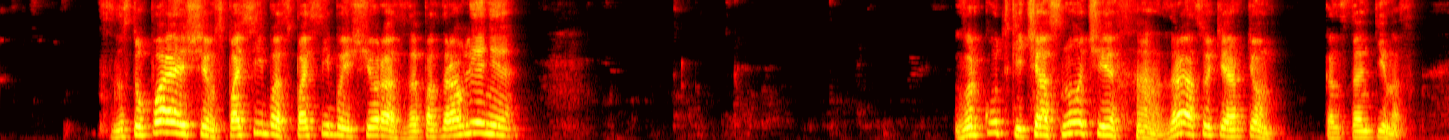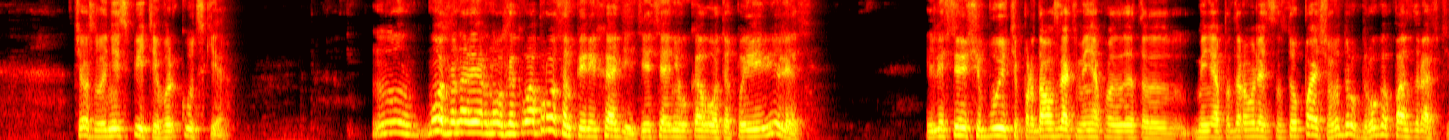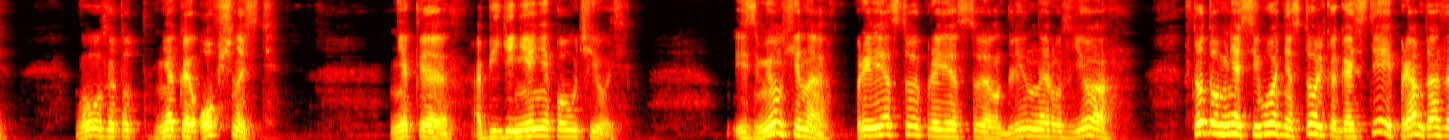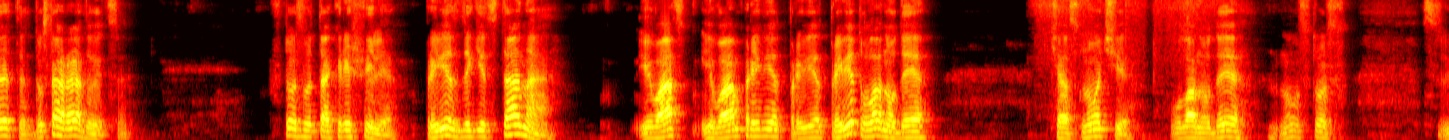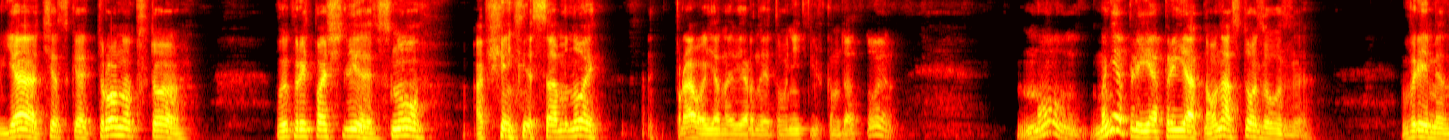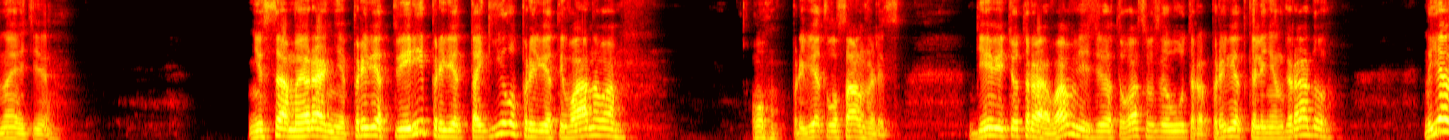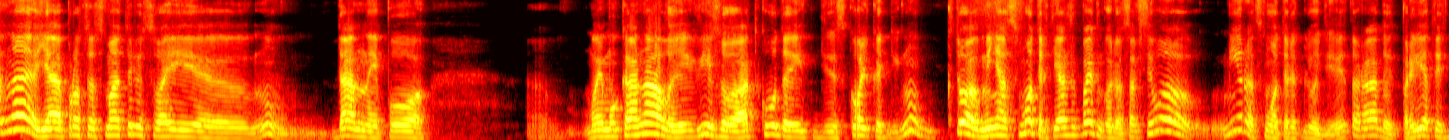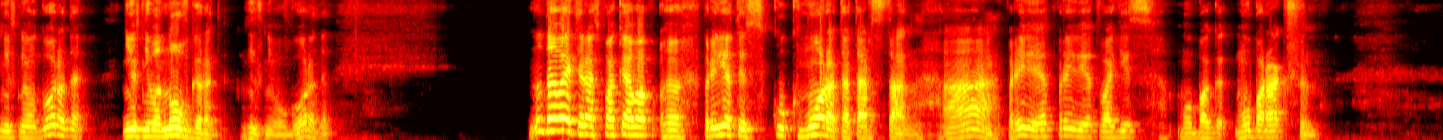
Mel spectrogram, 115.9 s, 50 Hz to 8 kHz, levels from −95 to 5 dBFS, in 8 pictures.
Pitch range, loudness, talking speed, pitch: 120-165 Hz, -16 LUFS, 100 wpm, 140 Hz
